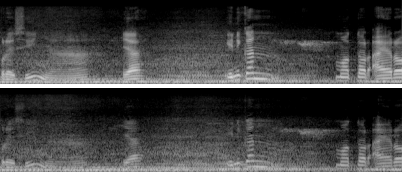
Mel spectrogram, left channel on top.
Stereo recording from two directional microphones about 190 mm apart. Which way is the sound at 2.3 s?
45° left (ahead or behind).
